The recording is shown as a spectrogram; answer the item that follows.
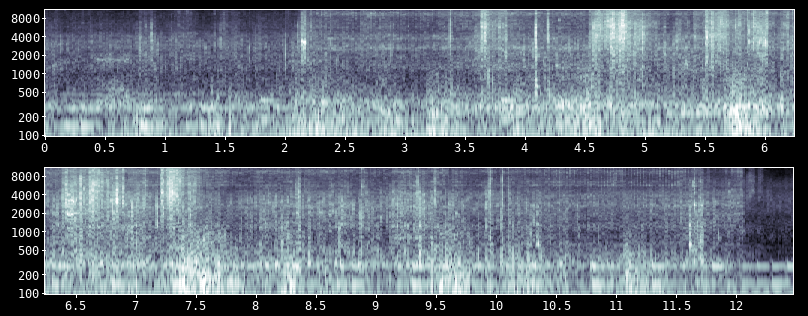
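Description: Mountain bike rolling down a dirt singletrack: tyre noise on the trail with clusters of rattles and knocks over rough ground, busiest in the middle. Background music with steady held tones plays underneath.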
